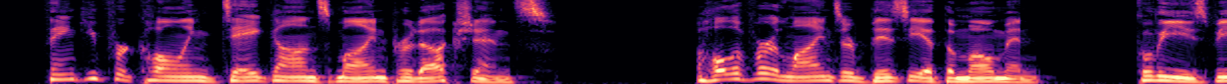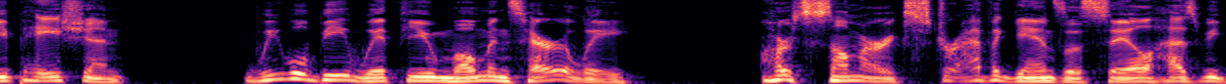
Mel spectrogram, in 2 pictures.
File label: Phone System Script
